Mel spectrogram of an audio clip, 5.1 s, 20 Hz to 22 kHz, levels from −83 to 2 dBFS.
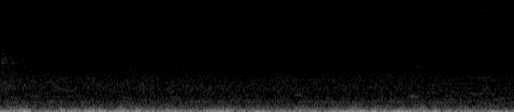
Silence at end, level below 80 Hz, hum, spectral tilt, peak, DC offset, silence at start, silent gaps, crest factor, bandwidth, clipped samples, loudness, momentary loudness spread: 0 s; -44 dBFS; none; -8.5 dB/octave; -30 dBFS; under 0.1%; 0 s; none; 14 dB; 15.5 kHz; under 0.1%; -49 LUFS; 5 LU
